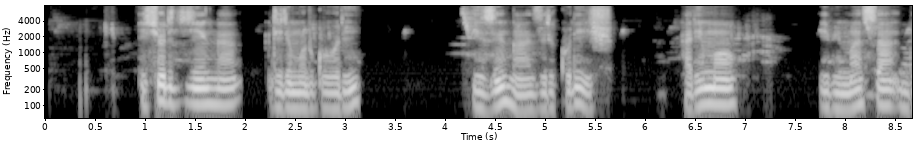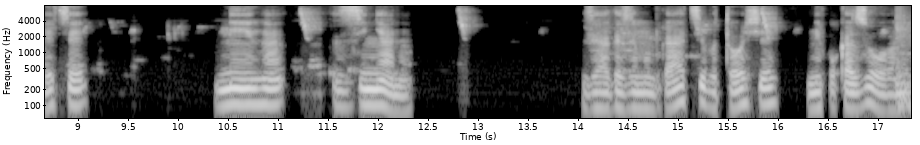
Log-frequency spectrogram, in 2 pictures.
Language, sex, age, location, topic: Kinyarwanda, male, 25-35, Nyagatare, agriculture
